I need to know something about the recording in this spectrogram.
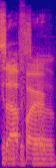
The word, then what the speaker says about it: TSAFFIRE: Yeah, just Sapphire. Go find music, Sapphire, guys. T is silent.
